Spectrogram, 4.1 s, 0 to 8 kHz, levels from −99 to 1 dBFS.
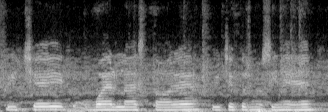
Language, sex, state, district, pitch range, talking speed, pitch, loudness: Hindi, male, Uttar Pradesh, Shamli, 190-205 Hz, 115 wpm, 195 Hz, -15 LUFS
